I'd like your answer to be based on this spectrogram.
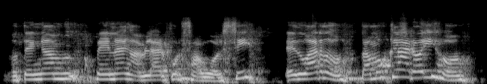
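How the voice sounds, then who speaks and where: Slow, patient woman teacher. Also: a little high, fairly bright tone, low-quality recording. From Latin America. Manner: slow, patient, repeats rules and questions. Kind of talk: online class lesson.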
